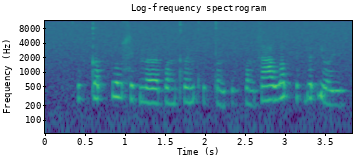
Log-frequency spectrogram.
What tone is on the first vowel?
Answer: rising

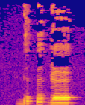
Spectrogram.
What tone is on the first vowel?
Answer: low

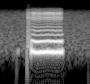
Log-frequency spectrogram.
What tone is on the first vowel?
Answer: high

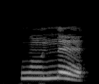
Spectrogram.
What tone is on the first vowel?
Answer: high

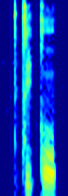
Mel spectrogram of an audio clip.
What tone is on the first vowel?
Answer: high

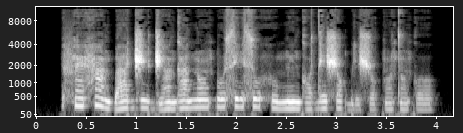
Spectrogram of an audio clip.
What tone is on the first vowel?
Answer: high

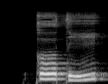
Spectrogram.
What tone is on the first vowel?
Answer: high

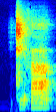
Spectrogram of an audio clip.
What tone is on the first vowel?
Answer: low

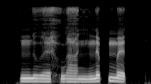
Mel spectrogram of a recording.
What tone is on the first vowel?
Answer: low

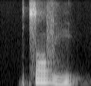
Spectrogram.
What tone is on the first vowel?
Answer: high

